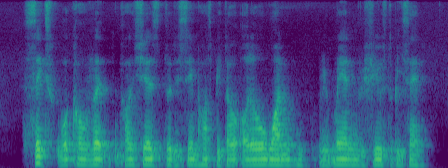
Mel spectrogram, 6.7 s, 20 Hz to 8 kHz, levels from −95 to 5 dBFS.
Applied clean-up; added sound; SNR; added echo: neural mask model Resemble Enhance denoiser.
